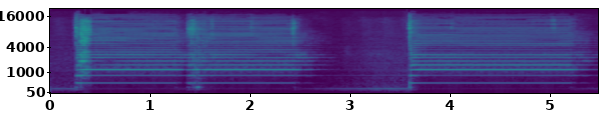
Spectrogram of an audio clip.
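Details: 12 V horn on a test board wired for a voltage-drop check: three clean, strong, steady blasts of about a second each, a pause before the last; normal horn operation.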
